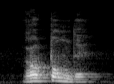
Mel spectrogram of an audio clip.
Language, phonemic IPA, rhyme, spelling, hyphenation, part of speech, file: Dutch, /roːˈtɔn.də/, -ɔndə, rotonde, ro‧ton‧de, noun, Nl-rotonde.ogg
- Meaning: 1. a roundabout (road junction at which traffic streams circularly around a central island) 2. a rotunda 3. a sleeveless coat worn by women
